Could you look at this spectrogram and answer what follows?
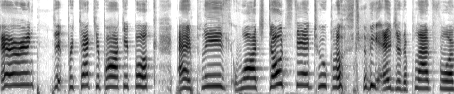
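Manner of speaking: very high, very loud, booming, slow subway announcer voice. Imitating a mother making subway loudspeaker announcements. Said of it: "If my mother did announcements for the M T A".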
